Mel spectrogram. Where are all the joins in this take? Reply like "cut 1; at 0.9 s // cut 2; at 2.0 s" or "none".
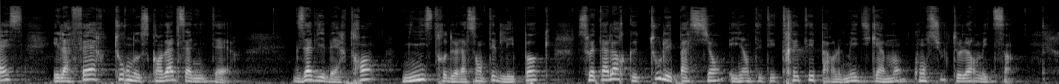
none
